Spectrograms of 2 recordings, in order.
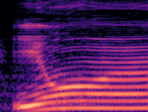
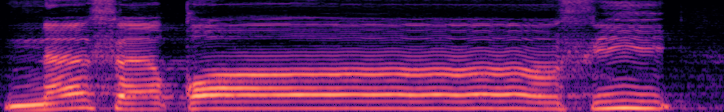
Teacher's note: Nun tu mana? Nun dah disembunyikan pada makhraj fa tu. Nun kekalkan pada gunnah saja di khayshum, di hidung. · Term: ikhfa hakiki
